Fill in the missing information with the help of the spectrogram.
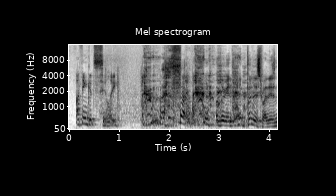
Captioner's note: panellists chuckle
